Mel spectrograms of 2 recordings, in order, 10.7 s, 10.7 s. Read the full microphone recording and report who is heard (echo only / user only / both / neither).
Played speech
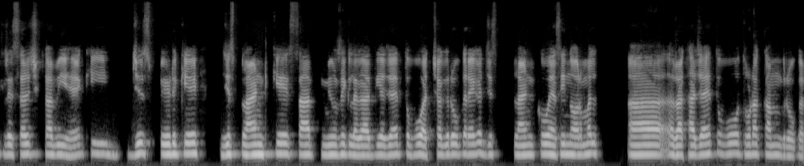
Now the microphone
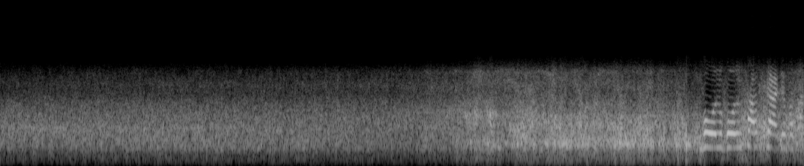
user only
